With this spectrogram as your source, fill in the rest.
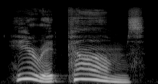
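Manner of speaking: tiny frog to himself. A narrator's reading. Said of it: "he said to himself".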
